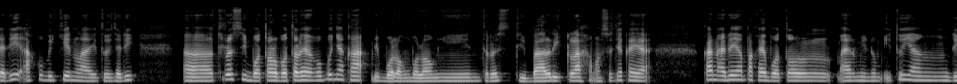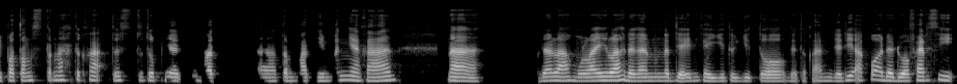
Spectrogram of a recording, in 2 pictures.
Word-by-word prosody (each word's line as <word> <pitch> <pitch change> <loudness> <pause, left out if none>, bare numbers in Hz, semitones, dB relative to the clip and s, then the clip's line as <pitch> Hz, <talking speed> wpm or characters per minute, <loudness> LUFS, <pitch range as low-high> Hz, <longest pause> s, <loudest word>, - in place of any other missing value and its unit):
Jadi 185 +5 +1
aku 220 - -7
bikinlah 190 -3 -1
itu, 160 - -8
jadi 195 +5 -1 0.5
eee, 170 -1 +3
terus 235 +4 +1
si - - -1
botol-botol 180 +2 +3
yang 195 - +5
aku 195 - -2
punya, 230 -1 0
Kak, 195 -1 +5
dibolong-bolongin, 155 +1 0
terus 165 +1 -1 0.2
dibaliklah. 165 +3 +3
Maksudnya 165 +4 -5
kayak 170 -3 +3 0.6
kan 215 - +7
ada 200 - +3
yang 210 - -1
pakai 190 -2 +3
botol 175 +1 +1 0.4
air 170 0 +1
minum 175 0 -5
itu - - -11
yang 195 -1 -1 0.3
dipotong 180 0 -1
setengah 200 +2 -4
tuh, - - -5
Kak, 195 -1 +2
terus 190 - -5
tutupnya 180 0 -3 0.2
tempat, 165 -3 0 0.4
eee, 165 0 -3
tempat 170 -1 -2
nyimpennya 190 +4 -2
kan. 170 +3 +4 0.6
Nah, 170 -2 +8 0.7
udahlah 175 0 +3
mulailah 180 +3 +5
dengan 170 0 +5
mengerjain 165 -2 0
kayak 160 -2 +1
gitu-gitu, 160 0 -5 0.3
gitu - - -8
kan. - - -3
Jadi 160 +4 -1
aku 190 - -4
ada 185 -2 +4
dua 165 -1 +5
versi, 185 +2 +2
175 Hz, 165 wpm, -23 LUFS, 165-185 Hz, 0.7 s, Nah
